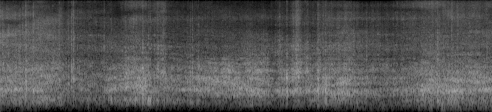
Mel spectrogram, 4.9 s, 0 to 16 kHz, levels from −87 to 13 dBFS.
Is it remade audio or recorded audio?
remade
